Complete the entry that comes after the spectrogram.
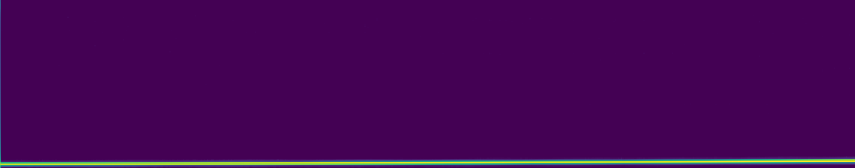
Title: Hearing test frequency ⚠️loud warning⚠️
